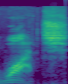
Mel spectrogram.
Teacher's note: ให้แน่ใจว่าลิ้นไปอยู่ที่ตัวทก่อนแล้วก็ค่อยปล่อยชออกไป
